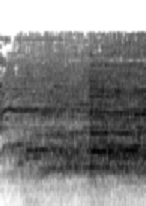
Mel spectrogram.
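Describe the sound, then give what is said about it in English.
A live audience in Chicago gives a standing ovation, a loud, continuous roar of cheering, shouts and whoops that swells further after the first second. “Oh, a standing ovation already.”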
